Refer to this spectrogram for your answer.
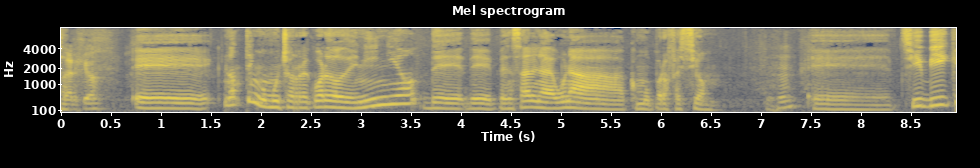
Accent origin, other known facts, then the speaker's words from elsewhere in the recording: Lomas de Zamora, Buenos Aires Province, Argentina; moved away as an adult; now in Buenos Aires, Argentina; yo soy de Loma de Zamora, viví 39 años ahí, tengo mi primer año de porteño, es muy raro. Ahora estamos en la paternal con Marina y con los chicos.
